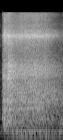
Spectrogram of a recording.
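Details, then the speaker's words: Carbureted Honda Beat scooter whose electric starter only clicked, traced to a weak relay in the CDI, after repair: one press and it starts at once, settling into an even buzzing idle with no clicking; normal start. "Setelah itu kita coba starter ya oke jadi motor langsung hidup"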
